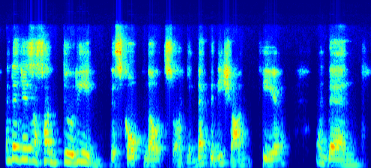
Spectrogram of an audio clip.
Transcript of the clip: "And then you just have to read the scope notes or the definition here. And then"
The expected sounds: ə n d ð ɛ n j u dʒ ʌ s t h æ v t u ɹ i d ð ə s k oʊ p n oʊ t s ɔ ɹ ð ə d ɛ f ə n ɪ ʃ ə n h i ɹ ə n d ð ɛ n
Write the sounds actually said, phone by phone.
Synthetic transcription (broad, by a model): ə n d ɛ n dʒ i z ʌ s h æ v t u ɹ i d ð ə s k oʊ p n oʊ t s ɔ ɹ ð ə d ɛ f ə n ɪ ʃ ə n h i ɹ ə n d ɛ n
